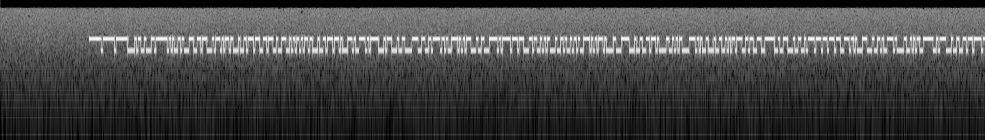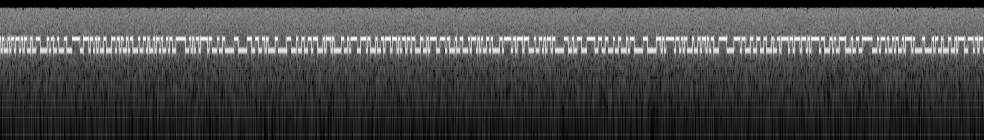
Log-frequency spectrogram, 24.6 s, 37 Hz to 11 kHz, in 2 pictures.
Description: RTTY (45.45 baud, 850 Hz shift), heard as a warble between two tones, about 1850 Hz centre. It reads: SZPHF QPLRF QZBXH OIKBY MXQNR DBYEM PEROS RUWVL GQQCZ BERVG PKDJL MCSND DDVRK TTIET PHEGC QFAGC HSEKQ FTLMI HTTXJ JMOAI KQXAB VHDGE …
